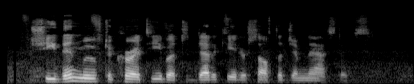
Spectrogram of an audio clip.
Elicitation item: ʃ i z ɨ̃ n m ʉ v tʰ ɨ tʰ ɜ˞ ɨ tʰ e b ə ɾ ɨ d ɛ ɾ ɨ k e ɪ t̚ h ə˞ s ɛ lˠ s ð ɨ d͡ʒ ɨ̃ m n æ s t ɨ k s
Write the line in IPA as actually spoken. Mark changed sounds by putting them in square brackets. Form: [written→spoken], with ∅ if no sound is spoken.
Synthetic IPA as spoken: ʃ i [z→ð] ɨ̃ n m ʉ v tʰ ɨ [tʰ→kʰ] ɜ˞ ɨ tʰ [e→i] b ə ɾ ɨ d ɛ ɾ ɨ [k→kʰ] e ɪ t̚ h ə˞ s ɛ lˠ [s→f] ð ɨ d͡ʒ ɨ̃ m n æ s t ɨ k s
